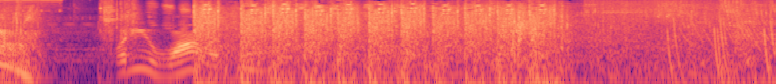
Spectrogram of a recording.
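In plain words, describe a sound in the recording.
Rapid gunfire bursts close by.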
